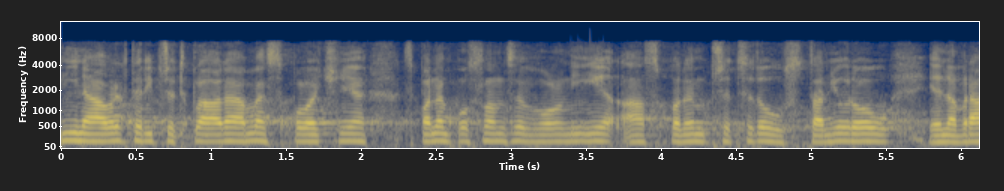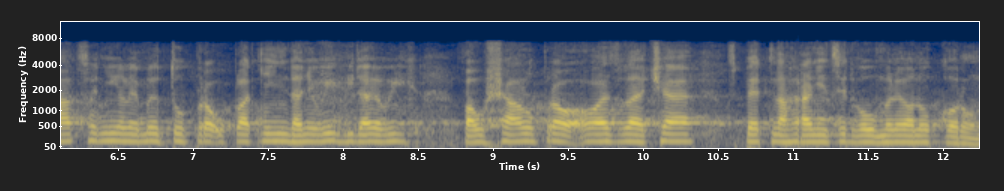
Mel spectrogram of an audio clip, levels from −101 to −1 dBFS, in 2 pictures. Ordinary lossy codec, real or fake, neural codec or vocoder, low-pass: AAC, 64 kbps; fake; codec, 16 kHz, 4 kbps, FreqCodec, larger model; 7.2 kHz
